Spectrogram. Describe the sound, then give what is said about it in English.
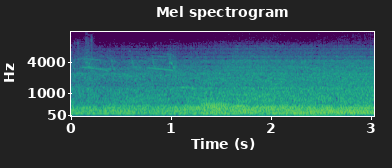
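A drag racing car covered in Chick-fil-A stickers and branding drones with a steady deep engine rumble, a low throaty roar that swells slightly partway through and holds on without any voices. “That's a race car. That's a drag racer.”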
